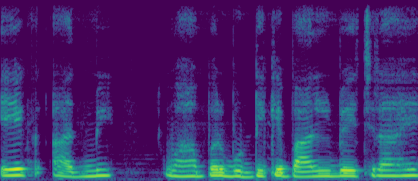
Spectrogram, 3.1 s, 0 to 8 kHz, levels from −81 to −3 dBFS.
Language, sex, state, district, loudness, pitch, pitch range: Hindi, female, Bihar, Bhagalpur, -20 LUFS, 240 Hz, 225-255 Hz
